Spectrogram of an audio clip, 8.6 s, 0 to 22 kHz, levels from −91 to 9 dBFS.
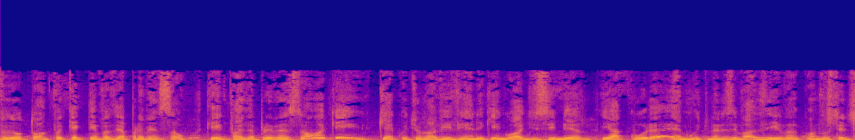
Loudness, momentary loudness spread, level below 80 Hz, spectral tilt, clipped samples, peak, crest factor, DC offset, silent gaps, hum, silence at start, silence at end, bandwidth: -19 LUFS; 4 LU; -42 dBFS; -6.5 dB/octave; under 0.1%; -6 dBFS; 12 dB; under 0.1%; none; none; 0 s; 0 s; 11.5 kHz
